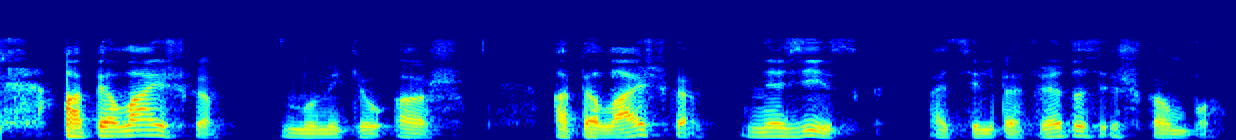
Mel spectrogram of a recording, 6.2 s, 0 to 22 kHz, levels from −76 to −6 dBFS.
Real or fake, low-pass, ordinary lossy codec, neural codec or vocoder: real; 7.2 kHz; AAC, 32 kbps; none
